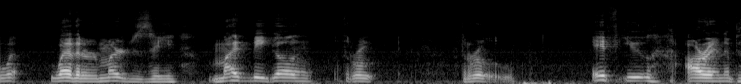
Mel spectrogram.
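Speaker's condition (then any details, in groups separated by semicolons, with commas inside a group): Cerebral palsy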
